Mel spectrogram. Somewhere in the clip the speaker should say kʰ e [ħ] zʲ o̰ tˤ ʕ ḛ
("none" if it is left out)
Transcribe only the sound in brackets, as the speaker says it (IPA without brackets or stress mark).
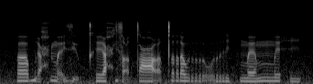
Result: ħ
